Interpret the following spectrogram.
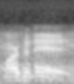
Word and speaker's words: Martinez: we're told that the absolute correctness of the pronunciation is martinez right field may set three to two paul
